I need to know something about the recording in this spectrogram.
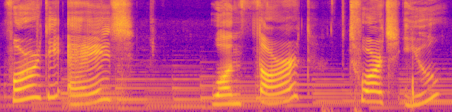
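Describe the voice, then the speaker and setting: A woman's voice: high voice, lively intonation, drawn-out words. A woman with a thick Korean accent, hosting a craft tutorial and giving short step-by-step directions in simple non-native English. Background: soft piano music.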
